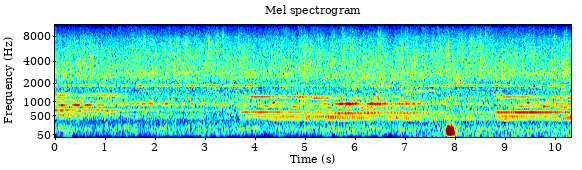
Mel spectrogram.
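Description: Hip-hop song intro: a steady rain sound effect under sustained, layered chords that shift to a new chord about four seconds in. A single deep thump comes near the end.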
